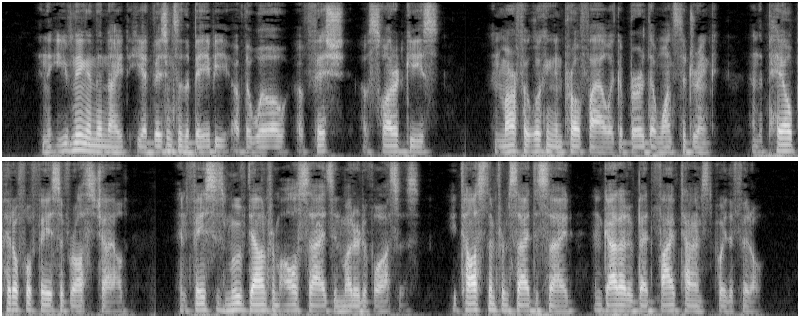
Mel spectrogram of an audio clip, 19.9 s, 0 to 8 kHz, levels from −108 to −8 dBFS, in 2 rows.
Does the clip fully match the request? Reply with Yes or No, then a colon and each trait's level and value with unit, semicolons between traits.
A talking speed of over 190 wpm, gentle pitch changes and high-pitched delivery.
No: average, 200 wpm; narrow, 1.8 semitones; low, 110 Hz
